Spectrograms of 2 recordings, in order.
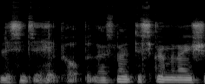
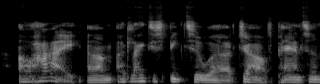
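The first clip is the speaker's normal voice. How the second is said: bad put-on American accent, drawn out; 2 semitones higher than usual. Acting out an American guy phoning a cousin's house: crap American accent. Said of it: "it's a crap American accent".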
